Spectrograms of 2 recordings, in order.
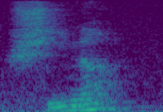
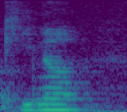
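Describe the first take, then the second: First: The word is said with a non-Bavarian pronunciation. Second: The word is said with a Bavarian pronunciation. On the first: "woanders sagt man China" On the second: "In Bayern sagt man China"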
